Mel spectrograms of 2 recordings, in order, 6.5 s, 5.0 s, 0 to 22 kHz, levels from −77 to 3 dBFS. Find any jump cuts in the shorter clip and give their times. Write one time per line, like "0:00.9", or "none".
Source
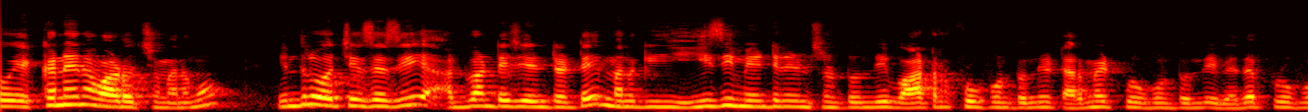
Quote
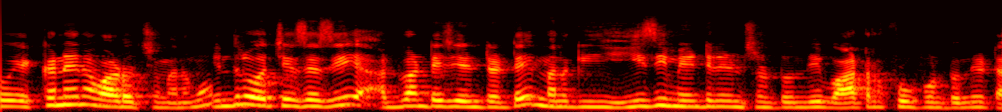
0:00.9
